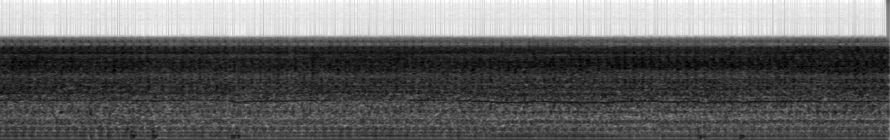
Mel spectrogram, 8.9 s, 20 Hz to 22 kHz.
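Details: Atomic 4 inboard engine overhauled last summer (new pistons, rings, valve springs, plugs, wires, higher-flow water pump), run without choke on a test stand for a 17-foot homemade wooden boat, alternator off: steady, even low idle, smooth regular beat, no knocks or misses; normal idle.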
